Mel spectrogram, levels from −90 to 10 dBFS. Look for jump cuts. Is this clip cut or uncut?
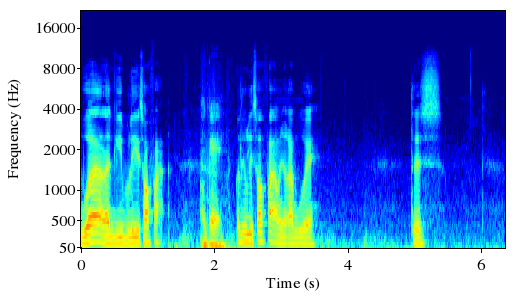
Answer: cut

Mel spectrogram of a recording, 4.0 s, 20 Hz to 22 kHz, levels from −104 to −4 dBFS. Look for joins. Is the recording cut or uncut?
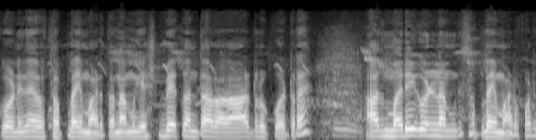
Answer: uncut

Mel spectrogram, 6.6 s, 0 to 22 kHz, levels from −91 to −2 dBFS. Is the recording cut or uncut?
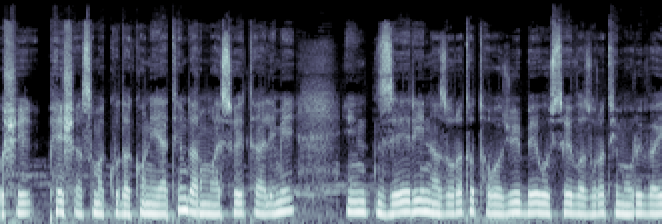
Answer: uncut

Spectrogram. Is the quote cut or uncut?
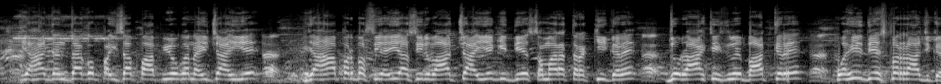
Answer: uncut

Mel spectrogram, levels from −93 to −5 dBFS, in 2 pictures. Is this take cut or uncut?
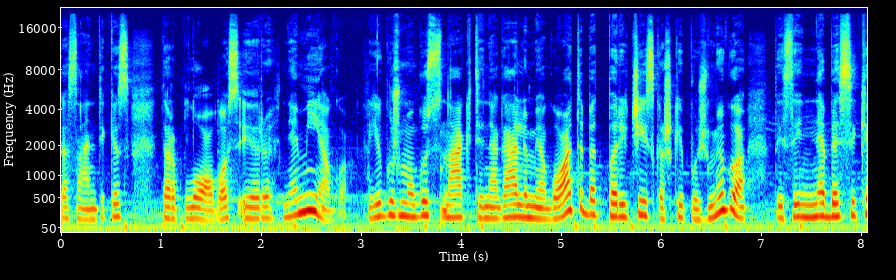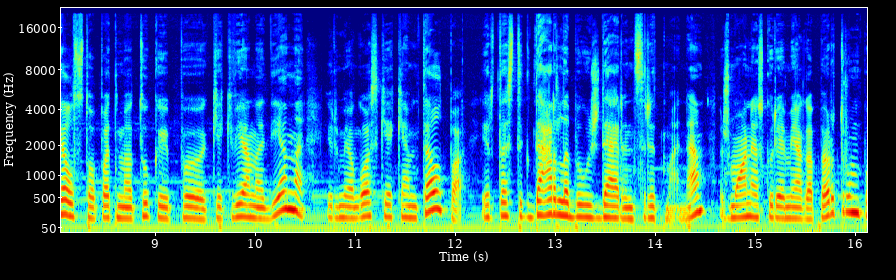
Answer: cut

